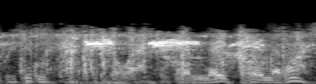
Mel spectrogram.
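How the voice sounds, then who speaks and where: An actor playing a haunted lighthouse keeper, narrating a siege in theatrical, deliberate 1950s radio drama style. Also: male voice, lowish voice, big pitch swings. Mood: tense, dread. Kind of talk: 1950s radio drama acting, suspenseful first-person narration. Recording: dull old radio recording with loud music.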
